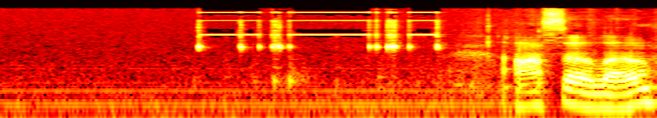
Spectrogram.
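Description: A small electronic probe beeps in short, rapid bursts.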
